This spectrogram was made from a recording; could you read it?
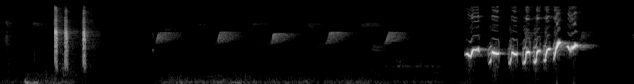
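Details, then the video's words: White-rumped shama: a few sharp clicks, then a series of soft, short high notes spaced under a second apart, ending in a rapid, buzzy rising-and-falling warbled phrase. "JADIKAN MURAI BATU BISU SEKETIKA NYAUT DAN GACOR DALAM HITUNGAN DETIK"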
